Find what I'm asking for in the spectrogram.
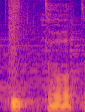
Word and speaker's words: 立冬: November was the start of 立冬立つ冬と書いて立冬と読みます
